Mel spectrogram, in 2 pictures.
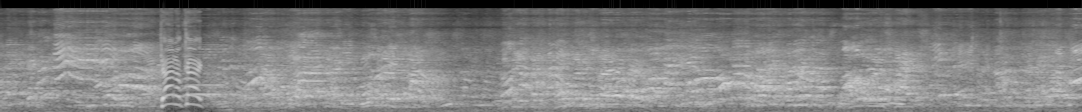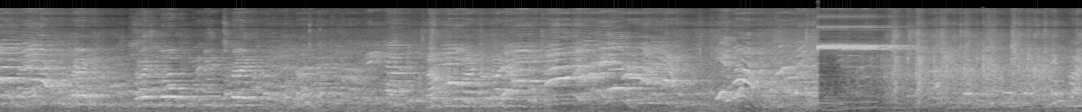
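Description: Water splashes as swimmers churn through a pool.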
